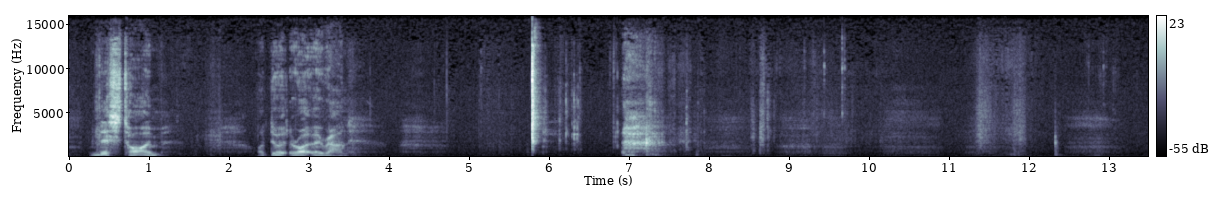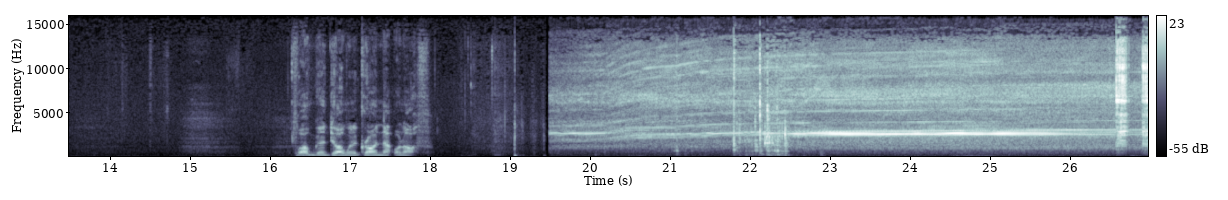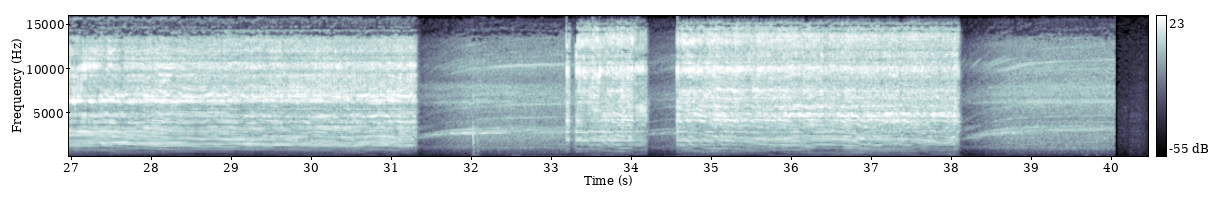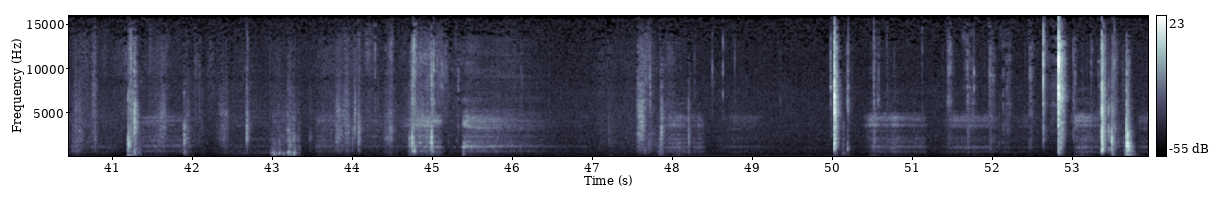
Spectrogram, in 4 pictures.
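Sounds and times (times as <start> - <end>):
power grinder grinding metal: 19.5 - 40.1.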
